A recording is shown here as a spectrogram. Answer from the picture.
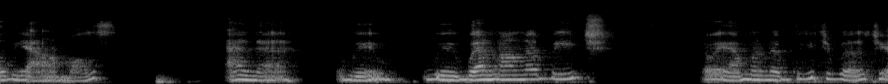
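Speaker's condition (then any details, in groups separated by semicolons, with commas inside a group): Multiple system atrophy; weakened speaking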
